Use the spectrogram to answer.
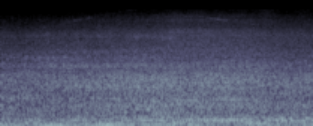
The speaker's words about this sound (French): Des voitures.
